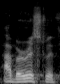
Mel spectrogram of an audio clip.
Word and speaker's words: Aberystwyth: let's try it okay you break it into three separate pieces and it's much easier so it's a burr wrist with now put the three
